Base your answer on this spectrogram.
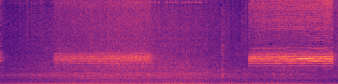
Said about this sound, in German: Im Zeitalter der Städte Verkehrslärm.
